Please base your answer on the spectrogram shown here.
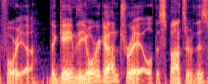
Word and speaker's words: Oregon: The game The Oregon Trail, the sponsor of this video.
